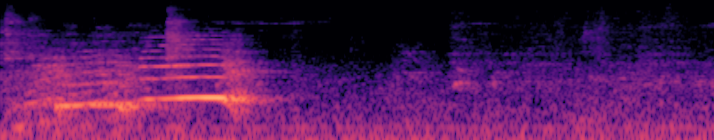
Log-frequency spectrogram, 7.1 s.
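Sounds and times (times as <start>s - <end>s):
cow mooing in a pen: 0.3s - 2.6s.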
